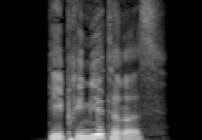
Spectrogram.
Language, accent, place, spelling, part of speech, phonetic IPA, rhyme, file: German, Germany, Berlin, deprimierteres, adjective, [depʁiˈmiːɐ̯təʁəs], -iːɐ̯təʁəs, De-deprimierteres.ogg
- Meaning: strong/mixed nominative/accusative neuter singular comparative degree of deprimiert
